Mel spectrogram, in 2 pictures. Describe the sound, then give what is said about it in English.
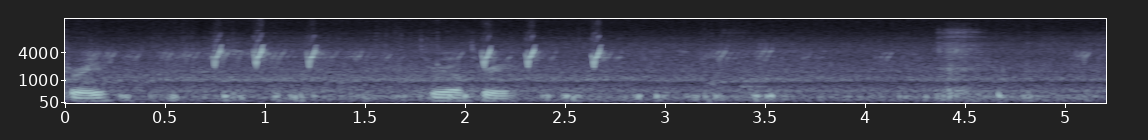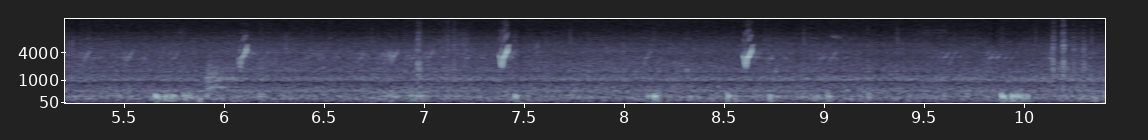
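Bird chirping in many short, high, thin notes scattered irregularly across ten seconds, faint and intermittent over a low steady background hum. “This is bird”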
